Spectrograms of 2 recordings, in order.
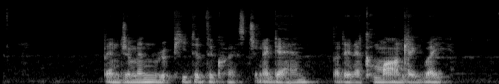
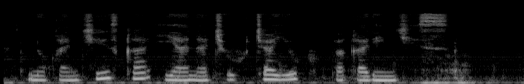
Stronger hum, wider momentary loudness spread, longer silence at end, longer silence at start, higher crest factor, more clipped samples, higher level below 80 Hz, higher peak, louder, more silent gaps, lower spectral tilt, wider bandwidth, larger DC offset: neither; about the same, 11 LU vs 11 LU; first, 0.5 s vs 0 s; first, 1.05 s vs 0.05 s; first, 22 dB vs 16 dB; neither; second, -54 dBFS vs -42 dBFS; first, -4 dBFS vs -14 dBFS; first, -25 LUFS vs -29 LUFS; neither; about the same, -6 dB/octave vs -5.5 dB/octave; first, 13 kHz vs 11.5 kHz; neither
